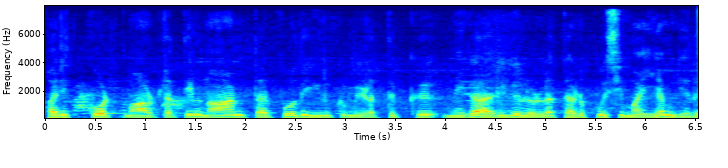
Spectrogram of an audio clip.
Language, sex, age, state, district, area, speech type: Tamil, male, 60+, Tamil Nadu, Dharmapuri, rural, read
